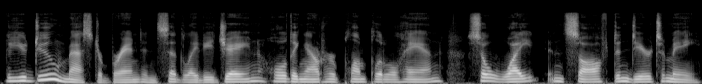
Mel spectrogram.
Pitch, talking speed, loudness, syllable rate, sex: 125 Hz, 195 wpm, -18 LUFS, 4.5 syllables/s, male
